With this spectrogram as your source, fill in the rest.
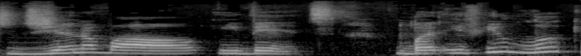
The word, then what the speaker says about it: Gnivol: they don't spell it or they don't actually pronounce it it's genal events but if you look at G ni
